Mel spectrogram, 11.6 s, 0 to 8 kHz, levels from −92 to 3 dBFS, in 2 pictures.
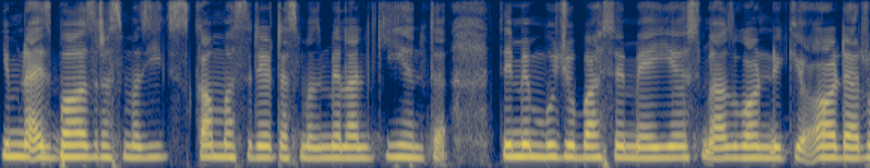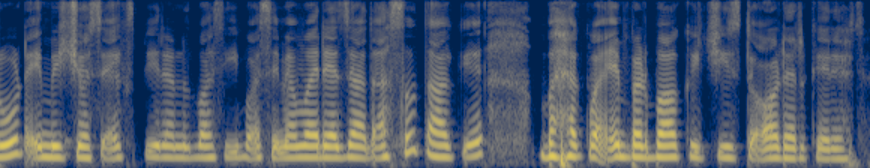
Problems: none marked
